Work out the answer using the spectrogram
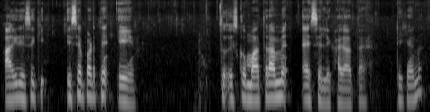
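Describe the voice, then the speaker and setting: A man's voice: medium pitch, steady tone, normal speed, darkish tone. Patient man teaching the Hindi alphabet. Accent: Bihari Hindi. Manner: patient, repeats "ठीक है ना" often. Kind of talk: explanatory lesson.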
